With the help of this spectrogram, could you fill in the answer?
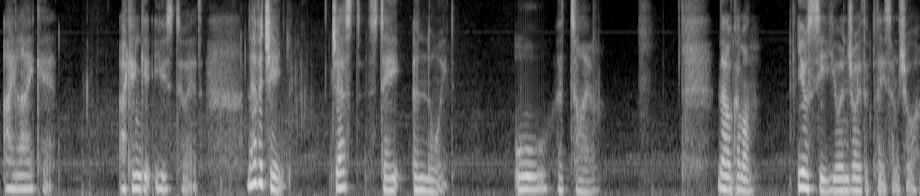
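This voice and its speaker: Slow, husky French-accented vampire played by a woman. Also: mid-range voice, steady tone, a little mellow. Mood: teasing. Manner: sardonic, sighing, unhurried. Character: sardonic, weary centuries-old female vampire police officer. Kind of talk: intimate scripted audio roleplay addressed to listener.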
